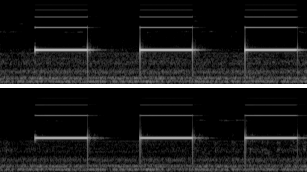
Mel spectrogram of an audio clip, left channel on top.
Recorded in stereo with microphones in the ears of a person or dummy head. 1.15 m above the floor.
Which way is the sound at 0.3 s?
20° left (ahead or behind).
